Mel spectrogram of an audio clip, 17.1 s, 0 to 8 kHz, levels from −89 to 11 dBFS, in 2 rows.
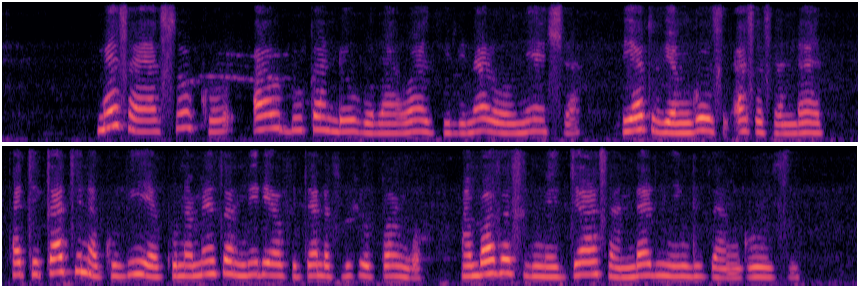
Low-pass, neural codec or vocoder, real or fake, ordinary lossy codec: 7.2 kHz; none; real; Opus, 16 kbps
